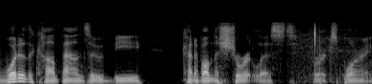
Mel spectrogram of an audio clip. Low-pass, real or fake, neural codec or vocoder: 7.2 kHz; real; none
